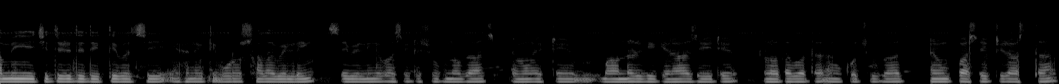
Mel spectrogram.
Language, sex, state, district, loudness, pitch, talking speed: Bengali, male, West Bengal, Dakshin Dinajpur, -39 LUFS, 130 Hz, 200 wpm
